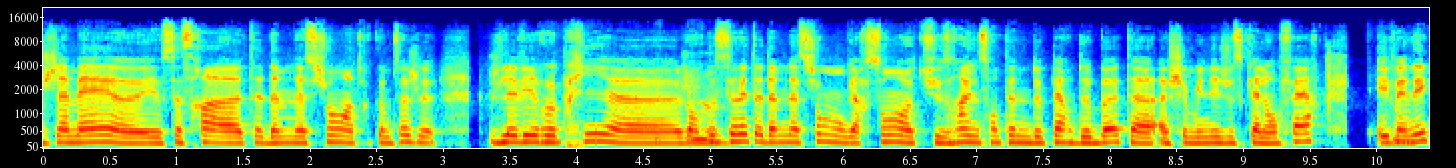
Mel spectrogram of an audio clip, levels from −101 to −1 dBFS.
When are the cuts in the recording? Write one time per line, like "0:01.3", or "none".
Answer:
none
